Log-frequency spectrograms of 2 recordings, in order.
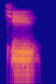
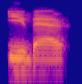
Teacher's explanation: that sort of front rounded vowel u, kind of like a French tu for you, or the German über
